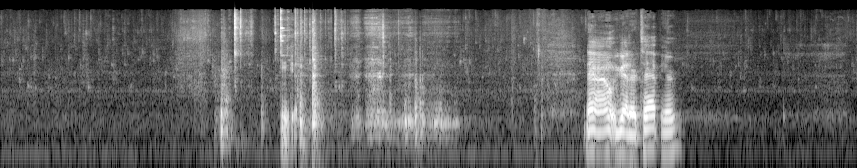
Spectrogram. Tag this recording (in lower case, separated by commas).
speech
